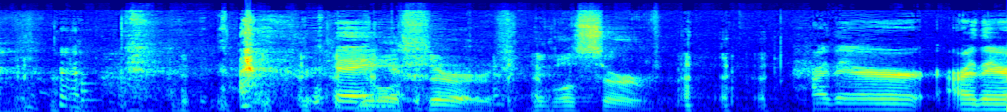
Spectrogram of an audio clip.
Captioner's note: laughter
